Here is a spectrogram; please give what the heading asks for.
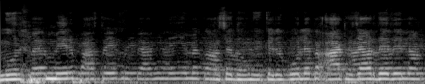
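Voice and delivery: ordinary delivery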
